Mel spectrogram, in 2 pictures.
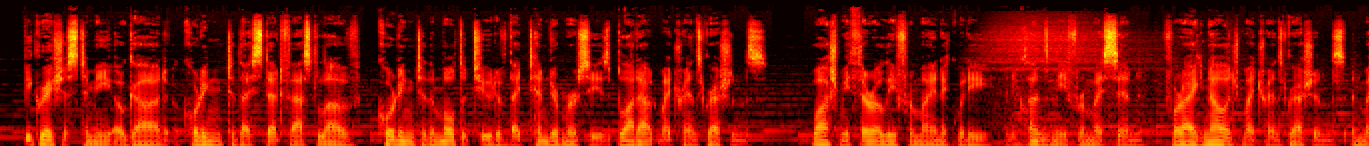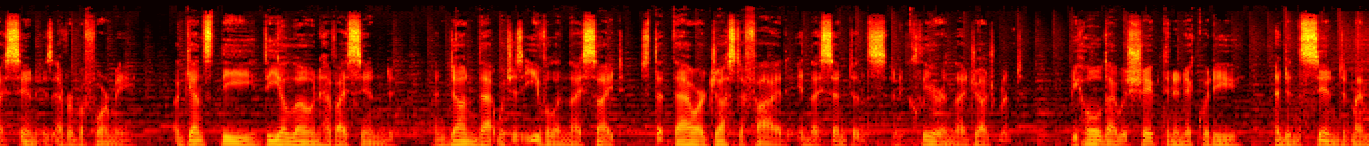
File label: poetry and prayer psalm english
